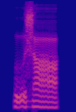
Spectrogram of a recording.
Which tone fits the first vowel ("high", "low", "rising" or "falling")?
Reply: low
